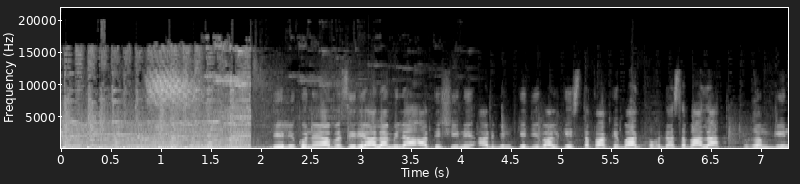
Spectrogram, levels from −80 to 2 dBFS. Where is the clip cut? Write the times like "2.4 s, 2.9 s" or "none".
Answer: 1.9 s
